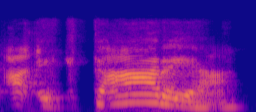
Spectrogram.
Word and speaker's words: hectárea: Hectare, or hectare, pero hectárea, se pronuncia hectárea.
